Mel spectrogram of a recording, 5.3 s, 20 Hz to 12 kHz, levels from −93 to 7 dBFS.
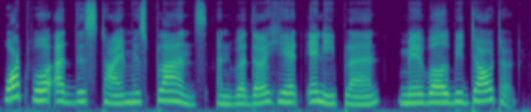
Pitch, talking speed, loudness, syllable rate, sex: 235 Hz, 190 wpm, -19 LUFS, 4.4 syllables/s, female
